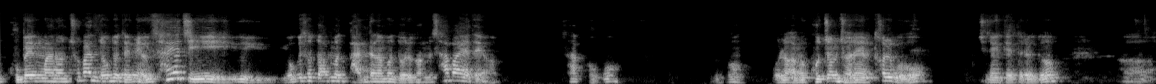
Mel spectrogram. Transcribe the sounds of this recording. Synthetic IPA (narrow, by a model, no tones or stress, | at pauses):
kube̞ŋmanʌnt͡ɕʰoband͡ʑʌŋdodwe̞mjʌnjʌɡisʰajad͡ʑiiɡʌjʌɡisʰʌdohambʌnpandɯŋɦambʌnːoɾɯɡoɦamjʌnsʰabajade̞̰jo̰ | sʰapoɡo | kɯɾiɡo | oɭːaɡamjʌnkot͡ɕ͈ʌmt͡ɕʌnetʰʌɭɡo | t͡ɕinɦe̞ŋte̞dɯɾedo | ʌ̰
